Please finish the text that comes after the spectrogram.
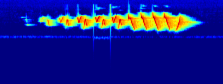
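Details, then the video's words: A wild northern waterthrush sings one loud, emphatic phrase: paired sweet notes repeated about a dozen times, quickening and dropping into sharply downslurred final notes; quiet surroundings. "Birds Singing - Northern Waterthrush"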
